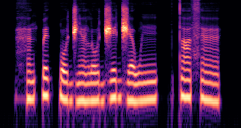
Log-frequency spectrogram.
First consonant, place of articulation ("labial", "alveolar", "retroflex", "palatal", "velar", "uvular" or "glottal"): glottal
